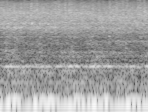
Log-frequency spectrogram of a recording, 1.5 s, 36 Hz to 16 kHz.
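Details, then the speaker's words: LS V8 swap with VATS deleted, first start; oil gauge reads a maxed 130 psi, suspected bad sensor. Short, steady low V8 rumble with an even beat and no knocks or misses: normal idle. "That thing fired up right now. Damn, she sounds good."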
